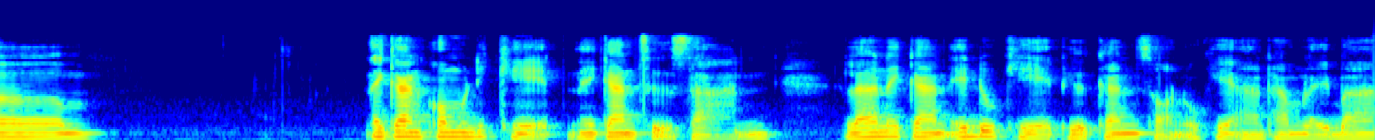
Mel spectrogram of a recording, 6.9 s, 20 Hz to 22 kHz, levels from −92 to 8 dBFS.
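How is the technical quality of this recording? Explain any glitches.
Nothing here trips any alarm: the speech runs along steadily with no dropouts, clicks, distortion or odd jumps anywhere in the recording.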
